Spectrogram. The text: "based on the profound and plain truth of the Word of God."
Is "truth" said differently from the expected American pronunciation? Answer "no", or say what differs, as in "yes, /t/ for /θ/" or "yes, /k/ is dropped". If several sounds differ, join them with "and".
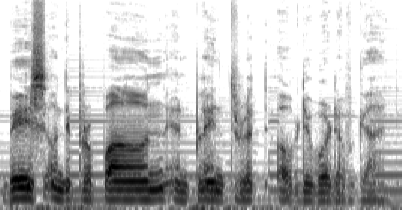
yes, /t/ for /θ/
